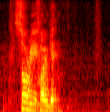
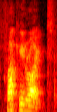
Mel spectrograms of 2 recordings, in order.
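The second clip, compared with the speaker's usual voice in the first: slow satisfied swear; 2 semitones higher, 9 dB louder, much slower than usual. Real, not acted.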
